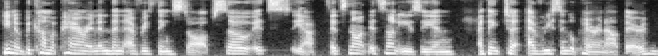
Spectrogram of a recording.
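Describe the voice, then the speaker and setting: A woman in her thirties with a lowish voice hosts a relaxed podcast interview. She is effusive and grateful, and she leans on warm praise. Her delivery sounds chatty and friendly. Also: fairly quick. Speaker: podcast host. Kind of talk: casual interview.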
